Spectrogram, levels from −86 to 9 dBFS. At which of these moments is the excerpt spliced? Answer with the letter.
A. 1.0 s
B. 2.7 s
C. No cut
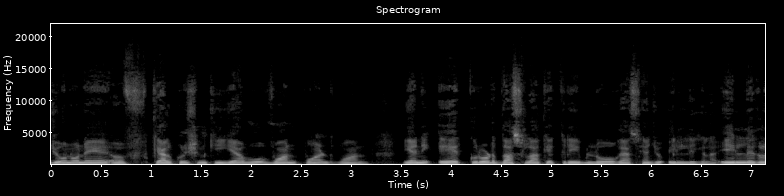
C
